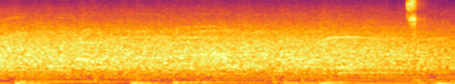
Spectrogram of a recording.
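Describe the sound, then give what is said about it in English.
Applause from a crowd fills the stretch as an even, continuous spread of clapping at a moderate level. “maybe some applause. Bingo.”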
